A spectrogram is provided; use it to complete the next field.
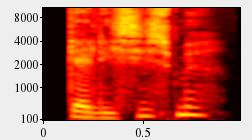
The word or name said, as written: gallicisme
